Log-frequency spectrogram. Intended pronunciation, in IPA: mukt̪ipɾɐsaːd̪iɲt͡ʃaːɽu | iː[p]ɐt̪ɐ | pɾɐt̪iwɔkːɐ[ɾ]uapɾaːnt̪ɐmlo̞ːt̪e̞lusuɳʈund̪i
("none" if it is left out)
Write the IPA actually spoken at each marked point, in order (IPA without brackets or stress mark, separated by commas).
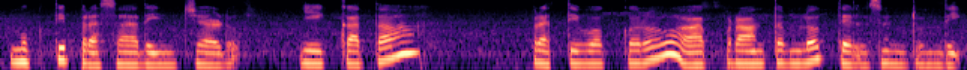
k, ɾ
